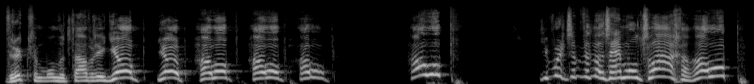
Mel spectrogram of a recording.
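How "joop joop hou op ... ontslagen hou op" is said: high, urgent panicked begging; frantic pleading. Retold or imitated. Colleague begging Joop to stop before they're fired, panicked. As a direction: pull him back before it's too late. Colleague pulls him under table.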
